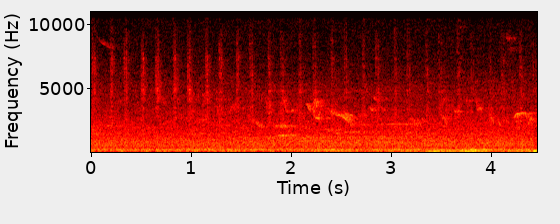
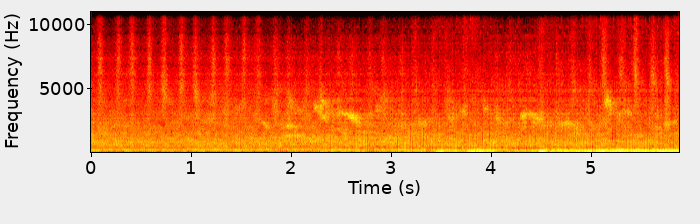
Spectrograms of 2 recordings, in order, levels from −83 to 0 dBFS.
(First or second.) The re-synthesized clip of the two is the second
